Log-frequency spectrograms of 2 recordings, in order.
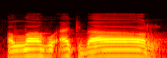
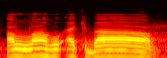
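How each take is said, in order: No difference in how they are said.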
